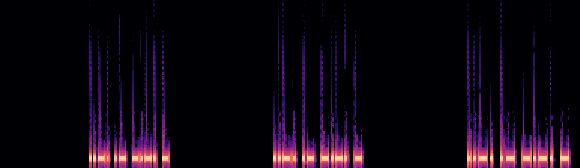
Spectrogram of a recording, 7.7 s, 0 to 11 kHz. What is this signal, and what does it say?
Morse code, heard as a keyed tone, about 37 wpm, 700 Hz. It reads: FACT FACT FACT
